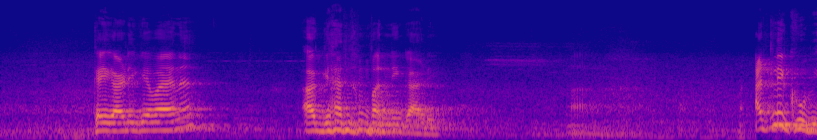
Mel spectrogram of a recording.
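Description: A man chants in a steady, drawn-out voice, heard through a microphone.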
